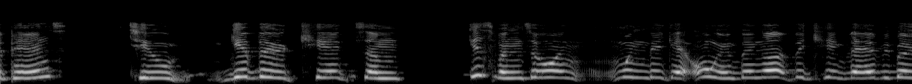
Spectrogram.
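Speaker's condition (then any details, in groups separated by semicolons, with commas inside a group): Cerebral palsy quadriplegia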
